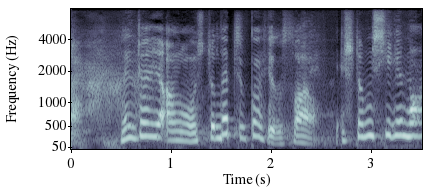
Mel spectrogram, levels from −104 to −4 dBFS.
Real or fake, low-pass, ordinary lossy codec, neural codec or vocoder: fake; none; none; codec, 16 kHz, 1 kbps, FreqCodec, larger model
